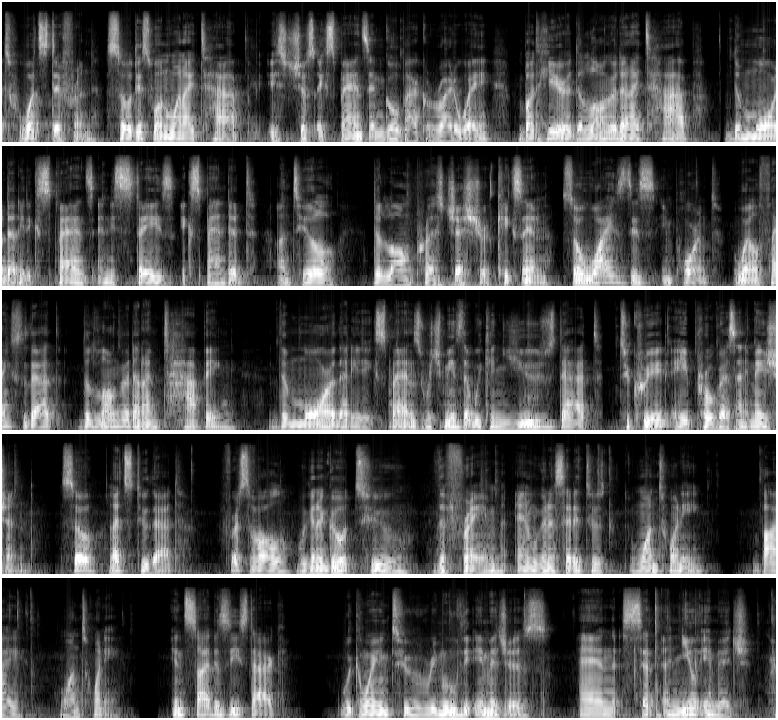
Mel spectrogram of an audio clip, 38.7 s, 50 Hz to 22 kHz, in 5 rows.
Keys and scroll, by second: 28.7-31.7 typing, 35.4 shift+BackSpace, 37.0-38.7 typing.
